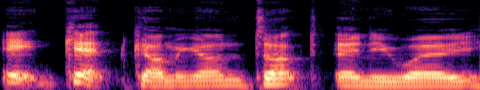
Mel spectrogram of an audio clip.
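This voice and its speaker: At a moderate pace, a man speaks in a put-on character voice of medium pitch. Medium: read story. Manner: cheerful, kindly.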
